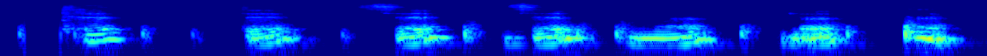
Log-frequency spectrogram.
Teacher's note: 그래서 알비올러 사운드 먼저. 알비올러 사운드는 텅팁이랑 알비올러 리지에서 나는 소리.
